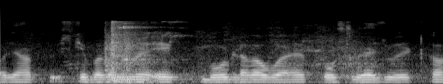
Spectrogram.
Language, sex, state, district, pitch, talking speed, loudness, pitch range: Hindi, male, Chandigarh, Chandigarh, 110 Hz, 175 wpm, -16 LUFS, 110-115 Hz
